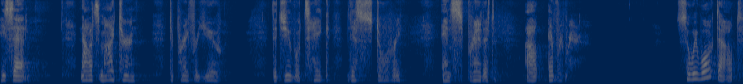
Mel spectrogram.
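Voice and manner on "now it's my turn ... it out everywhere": faint, tiny, hushed little whisper. Retelling words said after praying together: imitating a tiny whisper. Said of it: "in this tiny whisper".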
